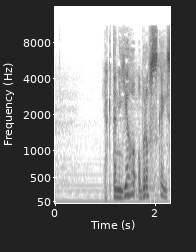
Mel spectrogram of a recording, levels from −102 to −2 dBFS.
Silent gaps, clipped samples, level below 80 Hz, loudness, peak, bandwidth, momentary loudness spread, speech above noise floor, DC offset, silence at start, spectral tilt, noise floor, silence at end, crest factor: none; under 0.1%; -72 dBFS; -34 LUFS; -16 dBFS; 11.5 kHz; 16 LU; 36 dB; under 0.1%; 1 s; -1.5 dB/octave; -72 dBFS; 0 s; 22 dB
